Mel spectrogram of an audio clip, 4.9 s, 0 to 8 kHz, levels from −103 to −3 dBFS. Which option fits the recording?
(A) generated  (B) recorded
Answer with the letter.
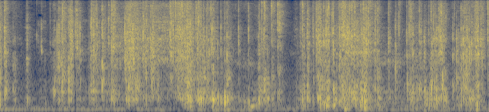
A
